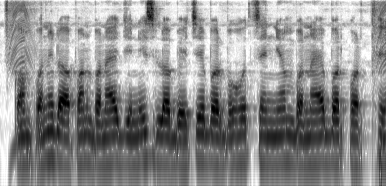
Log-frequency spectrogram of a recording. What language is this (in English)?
Chhattisgarhi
